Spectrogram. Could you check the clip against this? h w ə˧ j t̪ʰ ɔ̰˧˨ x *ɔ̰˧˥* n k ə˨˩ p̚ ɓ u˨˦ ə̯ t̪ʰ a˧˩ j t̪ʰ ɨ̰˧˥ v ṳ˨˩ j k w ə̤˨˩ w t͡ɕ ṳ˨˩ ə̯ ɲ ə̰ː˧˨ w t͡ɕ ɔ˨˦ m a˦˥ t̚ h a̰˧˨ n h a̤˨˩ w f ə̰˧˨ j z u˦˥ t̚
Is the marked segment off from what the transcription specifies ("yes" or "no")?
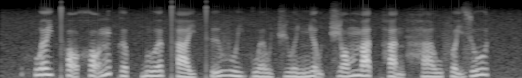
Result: no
